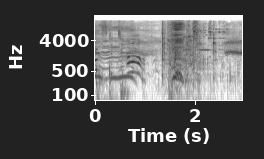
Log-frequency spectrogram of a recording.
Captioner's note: dishes Clatter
